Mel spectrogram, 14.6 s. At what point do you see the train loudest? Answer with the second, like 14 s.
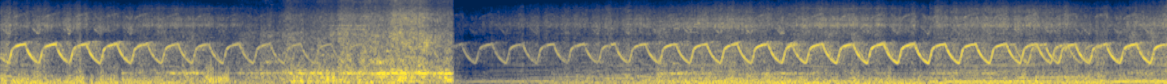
5 s.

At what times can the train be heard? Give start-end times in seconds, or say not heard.
1.5-5.7, 8.2-14.5.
